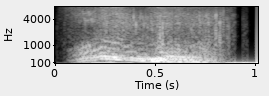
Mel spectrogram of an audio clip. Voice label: Alien Scientist; little robot sound factory

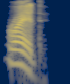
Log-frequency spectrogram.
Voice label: cartoon voice high pitched says "red"

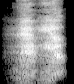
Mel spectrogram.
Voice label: horror voice ghostly says theyre here

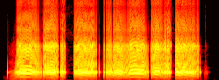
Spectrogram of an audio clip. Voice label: emergency radio police garbled message; sound effects one

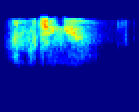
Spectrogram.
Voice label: human man english says im watching you creepy; zapsplat

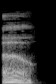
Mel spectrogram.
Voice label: human male middle aged says oh breathy

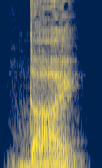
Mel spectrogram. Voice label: horror demonic voice male deep says die; zapsplat

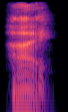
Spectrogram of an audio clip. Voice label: human male middle aged says "hi" breathy

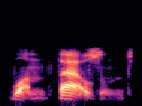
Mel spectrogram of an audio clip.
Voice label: aircraft plane cockpit voice says "100"

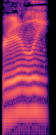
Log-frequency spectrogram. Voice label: cartoon male high pitched voice says really

